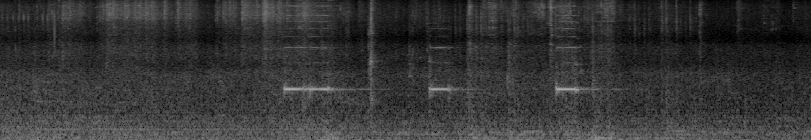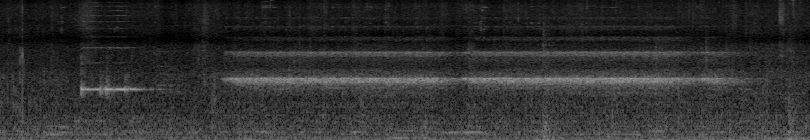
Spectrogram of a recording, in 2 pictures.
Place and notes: Jingmei Station, Taipei City - Into the MRT stations
Wenshan District, Taipei City, Taiwan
